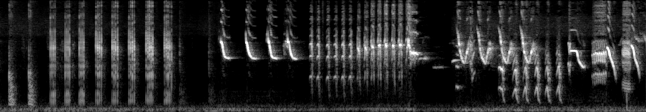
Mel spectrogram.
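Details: Javan myna song recorded to train songbirds: a regular run of hard clicks, then slurred rising whistles, a fast rattling stretch, and squealing, swooping notes.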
